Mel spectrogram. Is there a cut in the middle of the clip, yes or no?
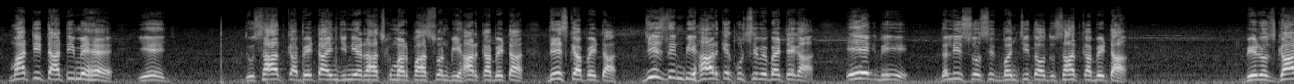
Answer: no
